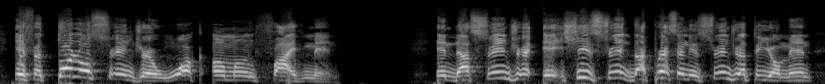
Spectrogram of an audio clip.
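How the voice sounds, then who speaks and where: Loud and animated, a high-pitched man speaks at a fairly slow pace with very wide pitch swings on a very clean recording with a silent background. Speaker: pastor and marriage show host. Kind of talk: marriage teaching talk, sermon-like. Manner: animated, repetitive emphasis.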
